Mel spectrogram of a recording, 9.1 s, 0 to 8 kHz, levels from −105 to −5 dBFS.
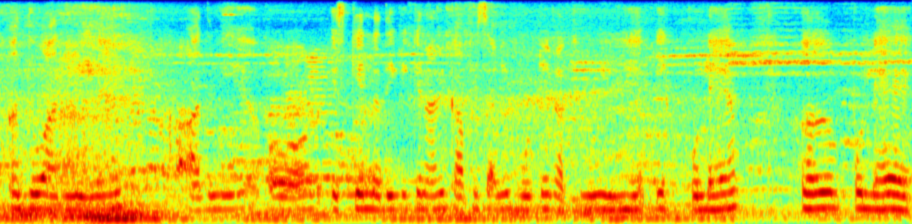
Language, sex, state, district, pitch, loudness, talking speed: Hindi, female, Maharashtra, Mumbai Suburban, 195 Hz, -16 LUFS, 145 wpm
